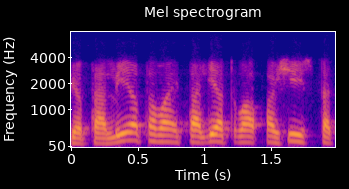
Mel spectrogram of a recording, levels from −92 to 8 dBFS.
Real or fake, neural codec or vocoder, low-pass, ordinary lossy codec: fake; codec, 24 kHz, 0.9 kbps, WavTokenizer, medium speech release version 2; 7.2 kHz; Opus, 24 kbps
